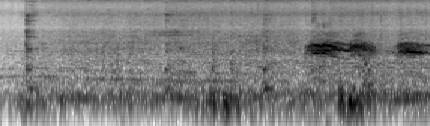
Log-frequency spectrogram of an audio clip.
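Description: Chopped onions sizzling steadily in hot mustard oil in a steel kadhai as they are stirred with a metal spatula, with a sharp clink about a quarter second in. A loud call cuts in near the end.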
